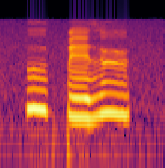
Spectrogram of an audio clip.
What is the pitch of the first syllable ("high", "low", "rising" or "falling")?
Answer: falling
